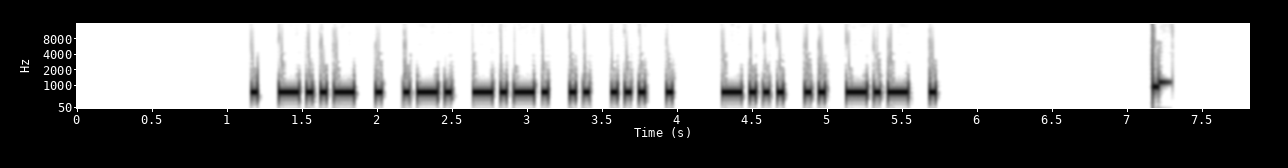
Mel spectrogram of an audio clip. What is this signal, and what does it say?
Morse code, heard as a keyed tone, about 26 wpm, 700 Hz. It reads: EXERCISE BIKE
